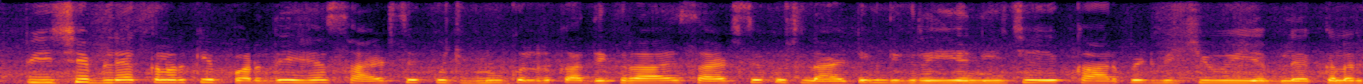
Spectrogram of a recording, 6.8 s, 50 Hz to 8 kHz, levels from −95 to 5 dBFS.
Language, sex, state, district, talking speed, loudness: Hindi, male, Uttar Pradesh, Deoria, 270 wpm, -14 LUFS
